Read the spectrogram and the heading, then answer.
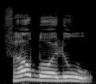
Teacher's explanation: بعض الناس يقلقل الضاد الساكنة فيقول فضل، وهذا خطأ، فالضاد لا تقلقل.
